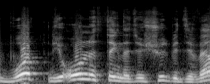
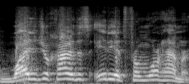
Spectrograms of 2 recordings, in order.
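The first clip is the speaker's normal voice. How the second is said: mock heated, irate, raging, angry voice; 4 semitones higher than usual. Retelling how players complained about a developer: imitating raging players. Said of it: "people were just raging".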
